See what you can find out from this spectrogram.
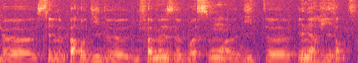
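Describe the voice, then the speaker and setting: Over noticeable background noise, a man with a medium pitch talks at a fairly slow pace in fairly even intonation. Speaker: interviewer, cycle traveller. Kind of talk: casual interview questions.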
